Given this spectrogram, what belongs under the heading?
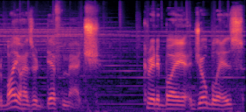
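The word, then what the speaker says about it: Joblez: Biohazard Deathmatch, created by Joe Blaze, or J-Bulls, I think he preferred how it's pronounced, but his name is spelled like J-O-B-L-E-Z, and I don't know, he called himself, like, he pronounced his own name like J-Bulls, but I don't know,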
